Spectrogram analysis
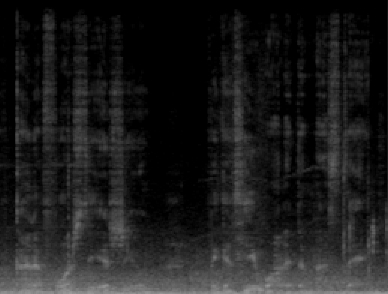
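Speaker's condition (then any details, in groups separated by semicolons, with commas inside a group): Cerebral palsy; breathing fine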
